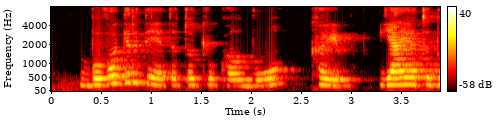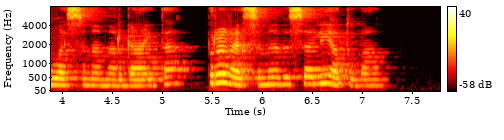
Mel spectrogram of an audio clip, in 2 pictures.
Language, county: Lithuanian, Vilnius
